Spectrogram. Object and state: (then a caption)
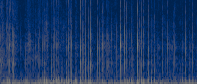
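Faux leather quilted purse. A small, dark, hollow quilted faux-leather purse with a squishy textured surface is held in both hands and tapped and scratched with fingertips and nails. The result is a dense, rapid stream of soft, dull taps with crinkly, scratchy bright edges. Each tap has almost no ring.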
